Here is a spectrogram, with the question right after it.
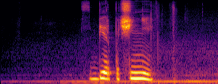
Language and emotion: Russian, neutral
